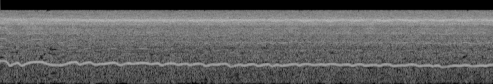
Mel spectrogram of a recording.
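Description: Die grinder with a cut-off wheel grinding the end of a steel rivet flush against a steel plate: a steady loud hiss with a motor whine whose pitch wavers and dips as the dull disc is pressed into the work.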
